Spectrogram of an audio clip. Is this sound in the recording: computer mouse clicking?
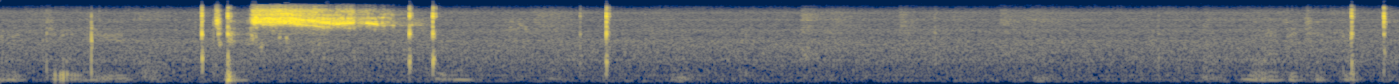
yes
